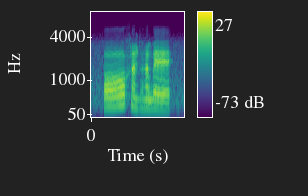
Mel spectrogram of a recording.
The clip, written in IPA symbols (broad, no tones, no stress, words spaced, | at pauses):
ɔː xɐ̃dʱɐ̃wɛ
